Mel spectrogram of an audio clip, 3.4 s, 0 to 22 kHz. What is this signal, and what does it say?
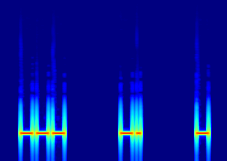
Morse code, heard as a keyed tone, about 20 wpm, spaced as for 8 wpm, 700 Hz. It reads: ONT
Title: 035 Lesson 7e - Letter s - Three Characters 20wpm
